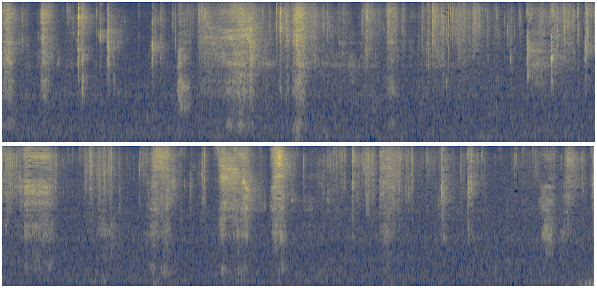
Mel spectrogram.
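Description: A person biting and chewing soft braised pork-skin rolls, giving a run of short, irregular mouth clicks and smacks with a few denser stretches of chewing.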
